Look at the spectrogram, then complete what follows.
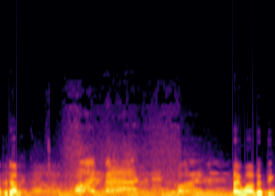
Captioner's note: crowd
